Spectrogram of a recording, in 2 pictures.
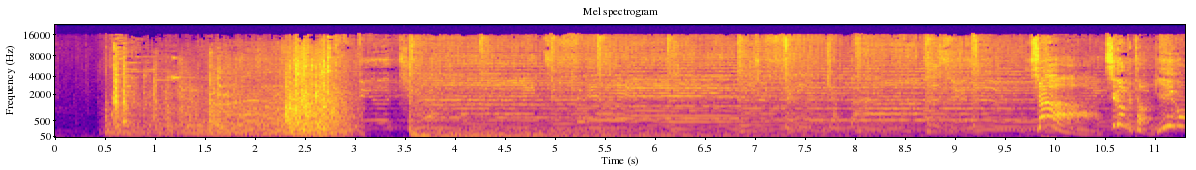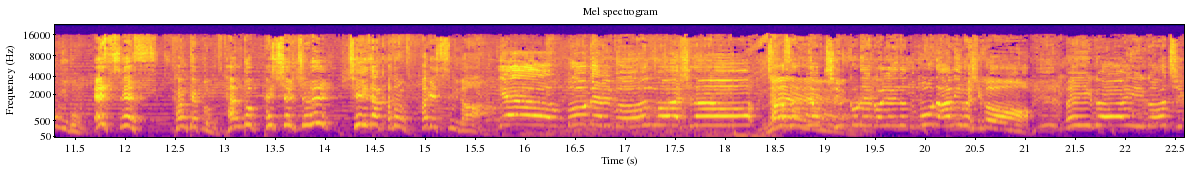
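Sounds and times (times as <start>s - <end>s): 
heavy abandoned train carriage door sliding open: 0.4s - 3.1s
steady music: 1.6s - 22.5s
speech: 11.2s - 22.5s.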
